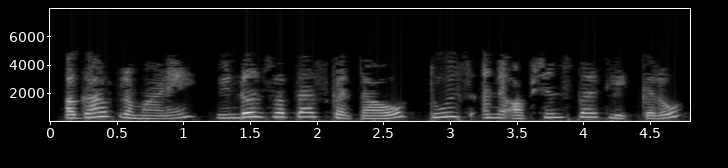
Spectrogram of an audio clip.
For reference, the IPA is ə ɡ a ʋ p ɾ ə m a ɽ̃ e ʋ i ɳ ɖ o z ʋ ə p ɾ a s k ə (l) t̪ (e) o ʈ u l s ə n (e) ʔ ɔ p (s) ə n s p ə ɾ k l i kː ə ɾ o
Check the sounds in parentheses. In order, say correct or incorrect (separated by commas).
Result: incorrect, incorrect, correct, incorrect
